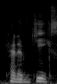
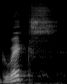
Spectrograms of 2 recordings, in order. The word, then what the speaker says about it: Guix: use very soon is within kind of the geeks community.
